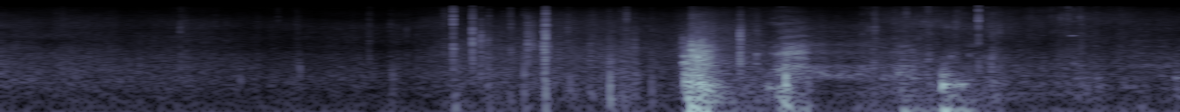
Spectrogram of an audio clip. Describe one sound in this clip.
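Branches rustle and scrape as they are dragged over grass.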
